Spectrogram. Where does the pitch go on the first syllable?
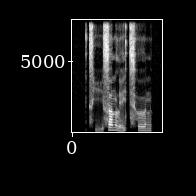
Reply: low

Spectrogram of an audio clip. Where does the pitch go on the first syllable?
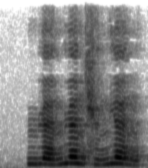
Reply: low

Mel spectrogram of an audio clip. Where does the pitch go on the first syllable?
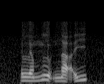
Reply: rising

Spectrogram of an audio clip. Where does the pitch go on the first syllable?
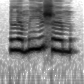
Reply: low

